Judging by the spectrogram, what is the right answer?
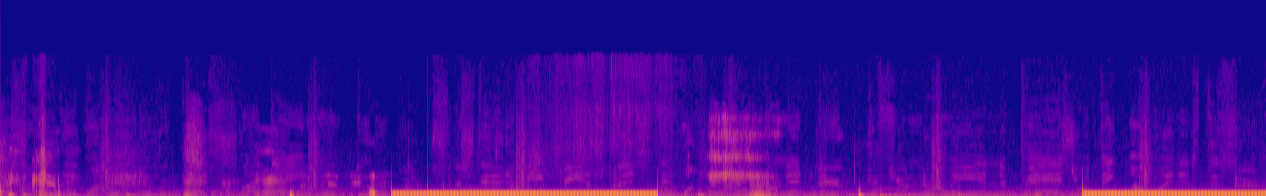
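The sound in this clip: Telephone tones from an unanswered call going to voicemail: two long, steady electronic tones, split by a stretch where people talk, with voices heard throughout.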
